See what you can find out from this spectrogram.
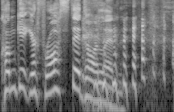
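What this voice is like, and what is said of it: Put-on Irish accent. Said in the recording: “I can actually do a pretty good Irish accent.”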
